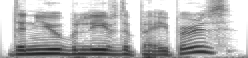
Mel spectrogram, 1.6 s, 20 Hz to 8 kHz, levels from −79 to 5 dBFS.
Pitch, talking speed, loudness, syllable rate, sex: 165 Hz, 195 wpm, -15 LUFS, 5.7 syllables/s, male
